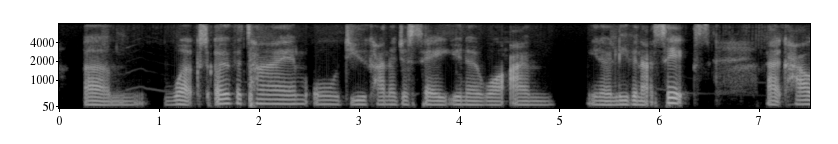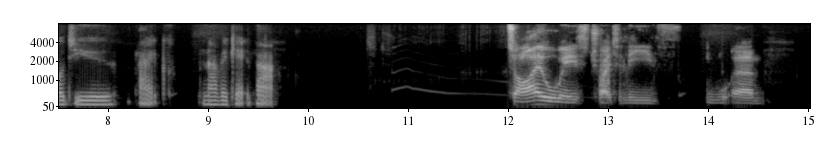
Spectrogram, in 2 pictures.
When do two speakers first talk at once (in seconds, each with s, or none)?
none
